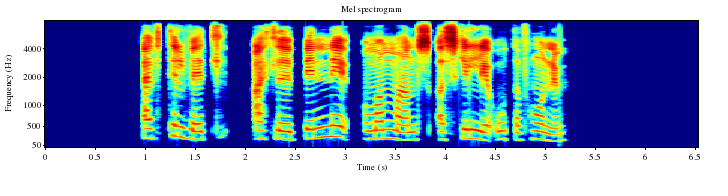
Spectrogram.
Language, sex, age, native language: Icelandic, female, 18-19, Icelandic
